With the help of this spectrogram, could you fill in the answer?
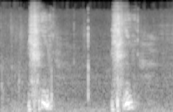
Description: I think this red doberman pup inhaled some cobwebs behind the seat. He was unable to stop sneezing for a few minutes so i just had to capture and share.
